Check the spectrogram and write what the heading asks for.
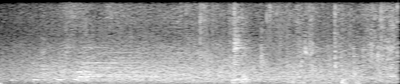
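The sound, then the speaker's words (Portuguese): Steady rain falls continuously, a dense even hiss of drops pattering on surfaces, with a few sharper splashes standing out now and then, as a market day begins in the parish of Sobrado. “É com os risos, as saudações do costume e uma chuva que não dá tréguas que começa mais um dia de feira na freguesia de Sobrado.”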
